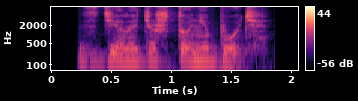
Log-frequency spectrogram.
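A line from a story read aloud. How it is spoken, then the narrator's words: Hoarse rasp. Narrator (Russian): хрипит он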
